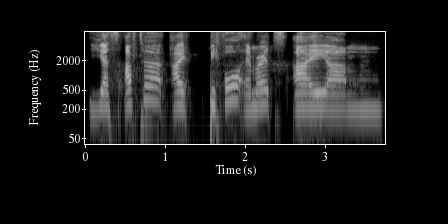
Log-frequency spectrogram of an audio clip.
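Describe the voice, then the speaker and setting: A young woman from Samoa, a podcast guest, shy and hesitant in a soft voice. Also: fairly high pitch, slow pace, no echo. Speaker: guest, flight attendant.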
